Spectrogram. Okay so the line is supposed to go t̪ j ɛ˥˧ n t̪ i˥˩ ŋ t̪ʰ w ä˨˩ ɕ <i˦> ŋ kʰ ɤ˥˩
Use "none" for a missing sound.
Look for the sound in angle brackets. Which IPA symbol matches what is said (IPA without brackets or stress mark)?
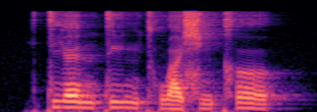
i˦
